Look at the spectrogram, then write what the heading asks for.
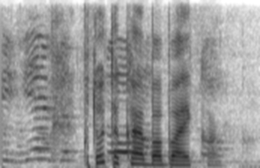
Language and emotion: Russian, neutral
